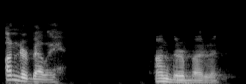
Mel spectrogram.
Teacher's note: So, our stress is at the very beginning of the word.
